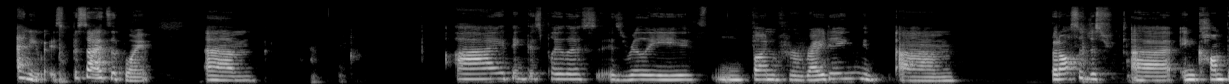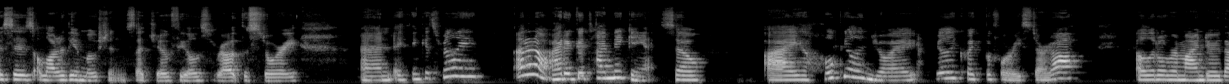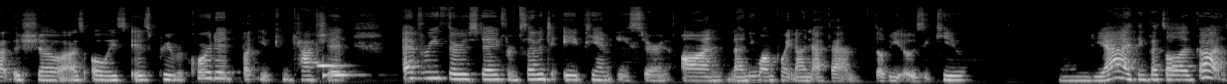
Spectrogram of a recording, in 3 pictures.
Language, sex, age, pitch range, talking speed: English, female, 10-29, 180-235 Hz, 150 wpm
